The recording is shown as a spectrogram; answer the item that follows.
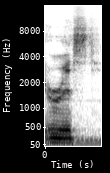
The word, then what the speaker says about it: Urist: for you can say you can say urist or but yeah it's like Ur it's like one syllable almost it depends on you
